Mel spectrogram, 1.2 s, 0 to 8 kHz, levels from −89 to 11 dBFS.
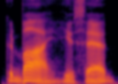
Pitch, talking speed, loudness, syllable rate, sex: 100 Hz, 200 wpm, -17 LUFS, 3.9 syllables/s, male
